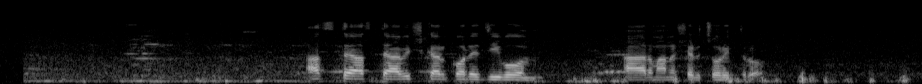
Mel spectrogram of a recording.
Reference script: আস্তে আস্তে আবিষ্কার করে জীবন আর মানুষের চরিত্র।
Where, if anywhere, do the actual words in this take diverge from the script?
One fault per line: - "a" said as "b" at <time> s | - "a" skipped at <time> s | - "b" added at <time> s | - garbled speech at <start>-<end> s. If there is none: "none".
none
